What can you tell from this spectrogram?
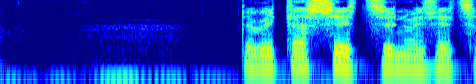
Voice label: "sut", Welsh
